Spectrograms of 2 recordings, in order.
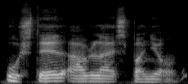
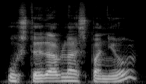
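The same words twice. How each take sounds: First: The pitch drops slightly at the end. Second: The pitch rises slightly at the end. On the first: It is a statement. "It drops off a little bit at the end" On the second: It is a yes or no question. "a little bit of a rise in intonation towards the end"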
